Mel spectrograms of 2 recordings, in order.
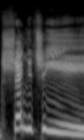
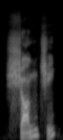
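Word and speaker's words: Shang-Chi: watched a movie called shanghi and the legend of the ten rings excuse me two things one it is shanxi two i know that because my son corrected my pronunciation the other day and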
